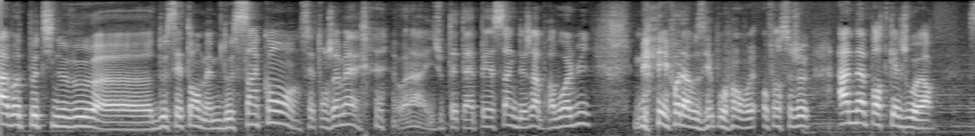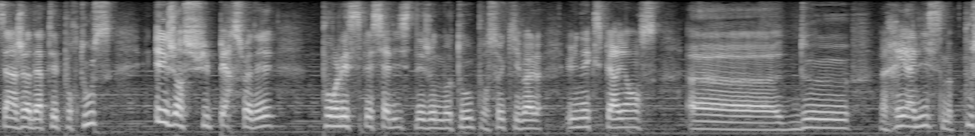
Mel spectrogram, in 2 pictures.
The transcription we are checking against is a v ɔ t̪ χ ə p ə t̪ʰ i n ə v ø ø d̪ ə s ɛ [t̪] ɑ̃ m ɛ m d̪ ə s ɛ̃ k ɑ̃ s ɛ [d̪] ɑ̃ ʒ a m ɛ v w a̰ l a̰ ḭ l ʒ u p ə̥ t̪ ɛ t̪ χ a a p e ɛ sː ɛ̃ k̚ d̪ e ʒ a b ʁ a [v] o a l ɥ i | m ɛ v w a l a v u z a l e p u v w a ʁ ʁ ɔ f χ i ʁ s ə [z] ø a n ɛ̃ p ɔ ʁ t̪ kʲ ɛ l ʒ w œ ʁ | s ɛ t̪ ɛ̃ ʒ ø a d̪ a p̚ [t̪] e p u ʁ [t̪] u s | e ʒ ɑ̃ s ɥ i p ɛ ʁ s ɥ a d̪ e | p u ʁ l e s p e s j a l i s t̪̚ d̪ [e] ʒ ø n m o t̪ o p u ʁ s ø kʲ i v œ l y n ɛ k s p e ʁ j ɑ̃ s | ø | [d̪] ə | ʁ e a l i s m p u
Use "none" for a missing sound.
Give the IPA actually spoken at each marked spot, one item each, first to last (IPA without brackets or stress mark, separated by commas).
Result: t̪, t̪, v, ʒ, t̪, t̪, e, d̪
